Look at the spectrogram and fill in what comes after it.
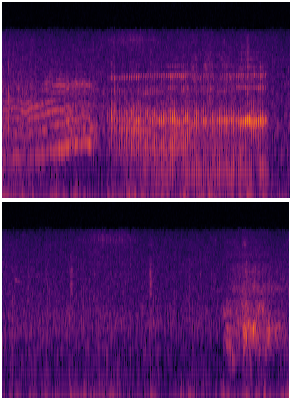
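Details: Wild hippopotamus in Africa snoring while asleep in a puddle at a South African waterhole, filmed by an Africam webcam as other animals wait to drink. Sliding harmonic tones come first, then a loud pulsed, rasping drone for about three seconds, and a brief return near the end.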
